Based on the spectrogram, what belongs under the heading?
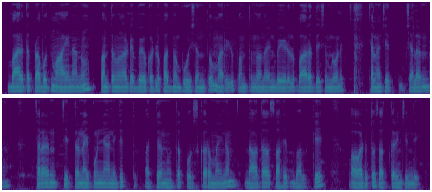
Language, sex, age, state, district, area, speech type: Telugu, male, 18-30, Telangana, Mancherial, rural, read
